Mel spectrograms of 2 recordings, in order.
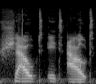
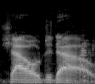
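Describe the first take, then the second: First: Every T is pronounced crisply and separately. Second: The T sounds are softened and run together. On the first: The speaker calls it wrong. "is just lots of T's" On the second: The speaker calls it right. "It actually goes out a lot more kind of shouted out"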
